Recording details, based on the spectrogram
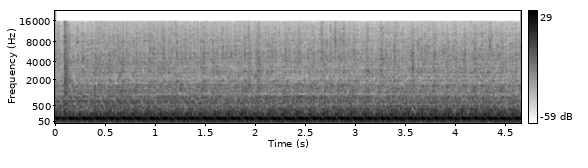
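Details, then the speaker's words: Chevy C30 V8 at raised high idle while parked. A deep, even rumble with a steady pulse and no misses or pops; it runs fine parked, but the owner reports bogging and backfire under load and suspects the carb secondaries. "still at high idle there it goes"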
